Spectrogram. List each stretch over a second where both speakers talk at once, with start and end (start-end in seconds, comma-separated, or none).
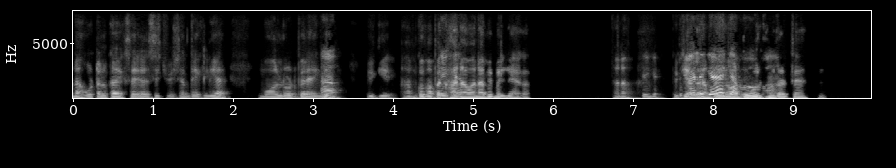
7.5-8.8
